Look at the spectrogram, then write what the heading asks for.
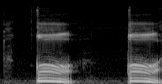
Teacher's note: Qo qo tidak. Yang betul qo dengan mengangkat pangkal lidah saja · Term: qof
